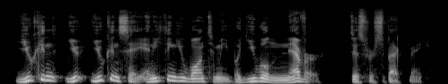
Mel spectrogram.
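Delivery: mock icily calm voice. Retelling a dad's warning after a fit of anger: imitating icily calm father. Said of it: "totally calm, icily calm".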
